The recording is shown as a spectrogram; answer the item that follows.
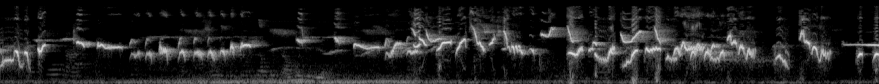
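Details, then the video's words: White-rumped shama in full, varied song, used to tutor songbirds: rich warbled whistles, then a lull, then a loud burst of sharp rising and falling notes and harsh chatter, ending on a held whistle. "OCEHAN MURAI BATU"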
